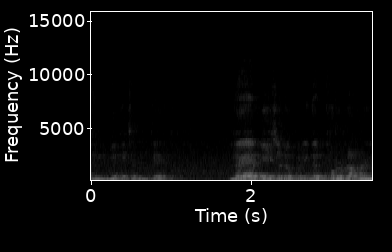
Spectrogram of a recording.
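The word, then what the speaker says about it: Les Misérables: 이거 뮤지컬 만들어서 뮤지컬이 더 유명해졌는데, 레 미즈러블. 이거 부르라면 레 미즈러블 이렇게. 레가 정관사고, 미즈러블이 형용사고. 그러니까 불쌍한 사람 이렇게. 우리는 흔히 레미제러블 이렇게 발음하는데 실제로 레미제러블, 이 영어하고 비슷한 단어죠.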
